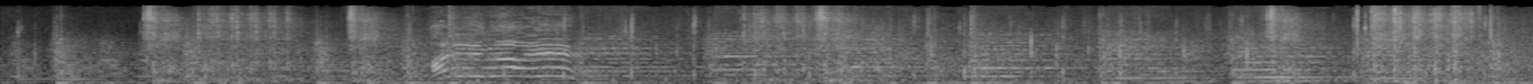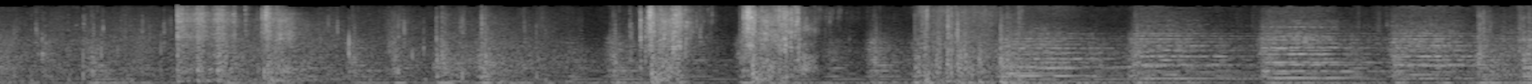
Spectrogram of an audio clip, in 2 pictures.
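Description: Dramatic film-score music with long held notes, under a series of gunshots that come in scattered single cracks, most of them in the second half.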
